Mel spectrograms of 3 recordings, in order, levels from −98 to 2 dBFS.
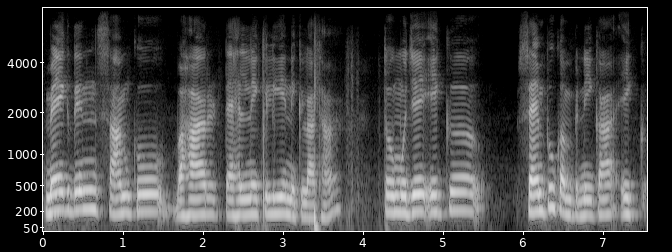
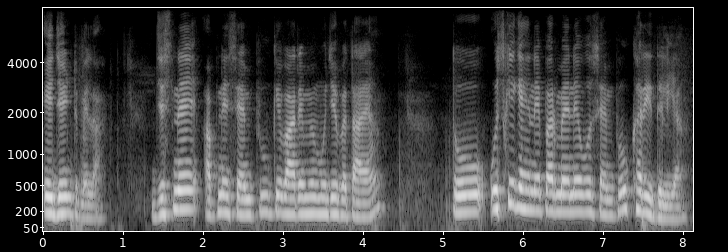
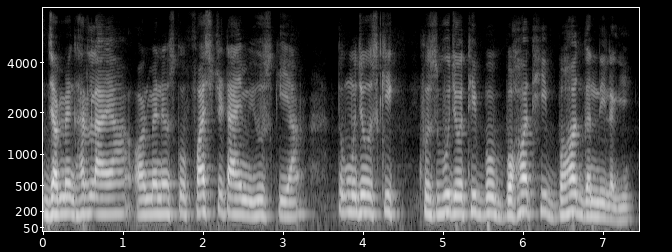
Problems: constant background noise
